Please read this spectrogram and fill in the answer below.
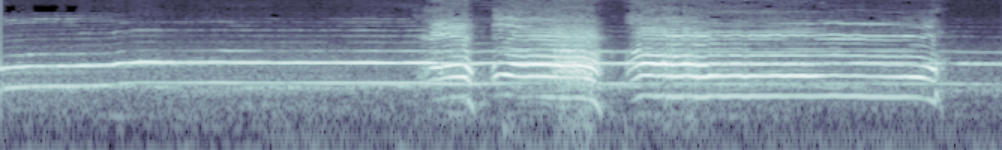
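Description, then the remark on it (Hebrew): A dog howls in one long, drawn-out, wavering cry that lasts several seconds, swelling louder and rougher in the middle before breaking off sharply near the end. “הכלב!”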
